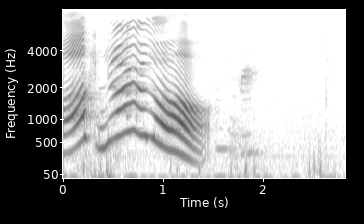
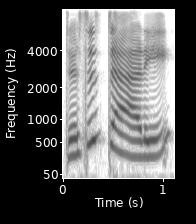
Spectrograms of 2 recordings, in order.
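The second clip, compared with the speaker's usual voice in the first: crazy voice; 4 semitones lower, 6 dB louder than usual. Acted. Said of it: "You have a crazy voice".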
